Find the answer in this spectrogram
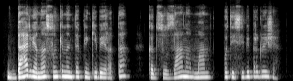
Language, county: Lithuanian, Vilnius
